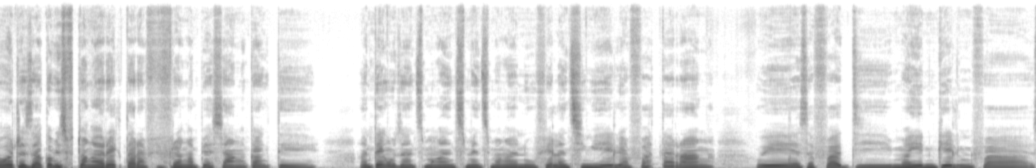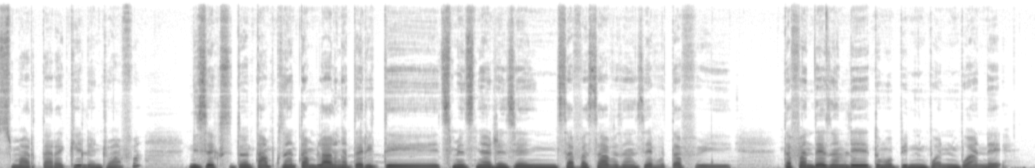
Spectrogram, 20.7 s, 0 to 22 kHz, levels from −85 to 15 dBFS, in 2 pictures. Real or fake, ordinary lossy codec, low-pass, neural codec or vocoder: real; none; none; none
